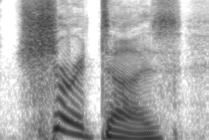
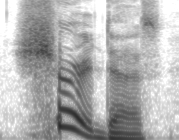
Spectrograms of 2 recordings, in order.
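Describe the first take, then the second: First: It is said in an aggressive tone. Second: It is said in a mild, non-aggressive tone.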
